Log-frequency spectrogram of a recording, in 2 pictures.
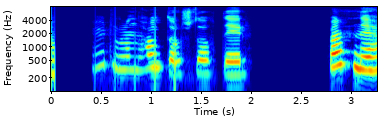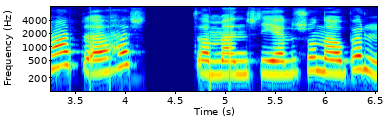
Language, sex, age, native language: Icelandic, female, 12, Icelandic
